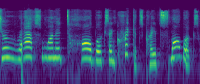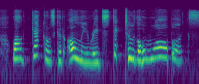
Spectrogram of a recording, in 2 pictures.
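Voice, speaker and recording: This woman's squeaky, high-pitched voice moves at a fairly slow pace. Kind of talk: picture book read-aloud. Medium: read story. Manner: warm, playful, chatty asides.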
